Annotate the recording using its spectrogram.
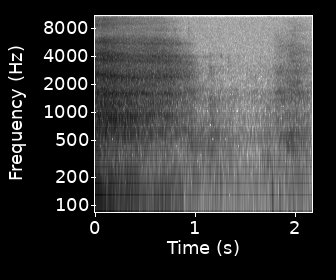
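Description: A man's long sigh into a handheld microphone: a short falling voiced start that trails off into breath over about a second.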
